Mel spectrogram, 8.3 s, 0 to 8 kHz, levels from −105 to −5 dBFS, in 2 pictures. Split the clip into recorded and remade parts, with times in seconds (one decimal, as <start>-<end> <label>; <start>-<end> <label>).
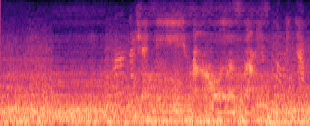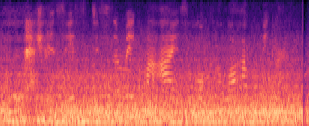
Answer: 0.0-0.7 recorded; 0.7-1.4 remade; 1.4-1.8 recorded; 1.8-3.6 remade; 3.6-4.2 recorded; 4.2-4.8 remade; 4.8-8.3 recorded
